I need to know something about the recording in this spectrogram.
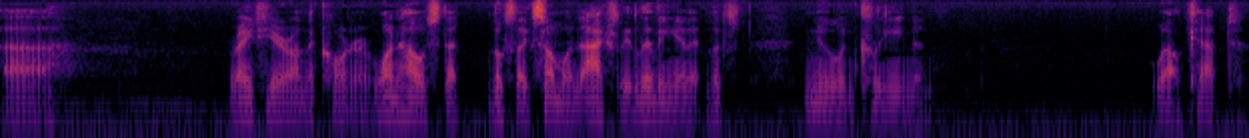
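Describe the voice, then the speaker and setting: A man casually narrating his walk through abandoned houses, easygoing and halting, with frequent chuckles. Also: deep voice, vocal fry, darkish tone, dull audio. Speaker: vlogger. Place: outdoors in a rural ghost town and inside abandoned houses.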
